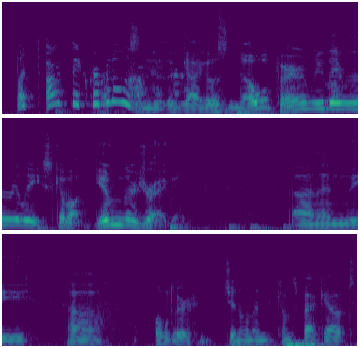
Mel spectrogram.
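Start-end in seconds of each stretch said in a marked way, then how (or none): 0.2-1.4 very high, feminine, woman-like voice. From a room behind the desk, a woman-like voice speaks up. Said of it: "you hear a woman-like voice".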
